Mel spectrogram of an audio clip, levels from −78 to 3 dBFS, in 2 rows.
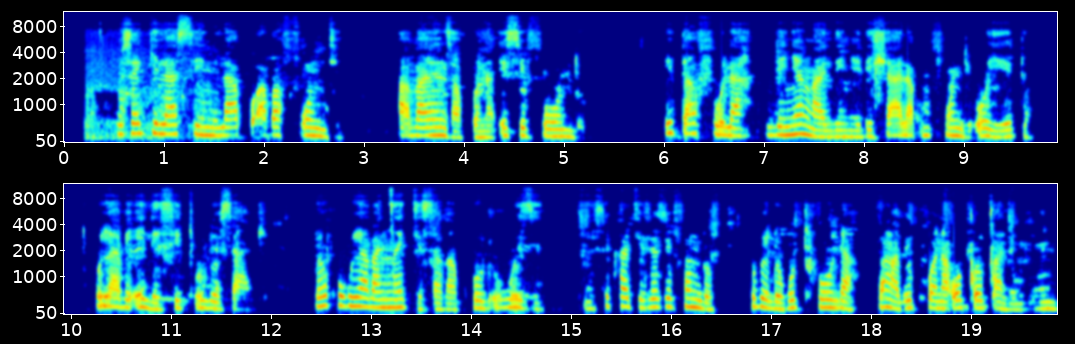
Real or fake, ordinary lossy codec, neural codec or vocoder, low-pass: real; Opus, 64 kbps; none; 10.8 kHz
